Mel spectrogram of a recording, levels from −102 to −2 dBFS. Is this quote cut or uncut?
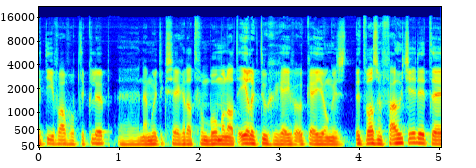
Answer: cut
